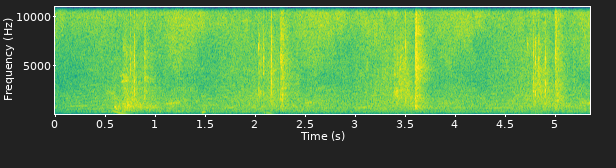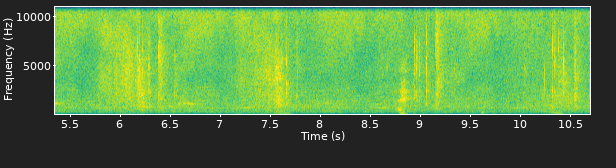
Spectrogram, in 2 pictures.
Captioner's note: grunting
